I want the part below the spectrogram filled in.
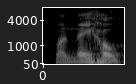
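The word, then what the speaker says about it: Planeho (πλανάω): The word seduced in the Greek is planeho. Planeho is how you pronounce the Greek word.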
